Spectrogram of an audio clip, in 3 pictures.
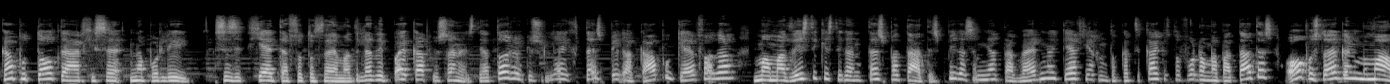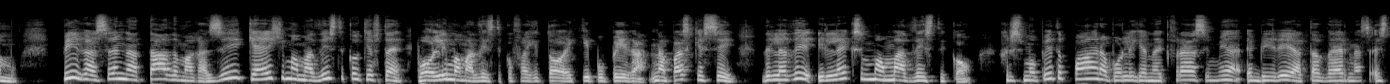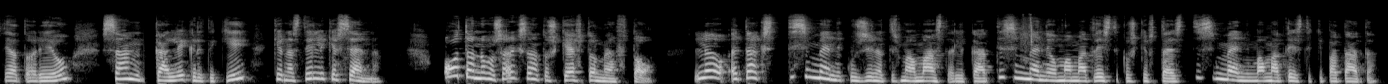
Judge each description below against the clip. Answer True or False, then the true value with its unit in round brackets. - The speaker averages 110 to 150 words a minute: False (160 wpm)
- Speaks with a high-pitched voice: True (195 Hz)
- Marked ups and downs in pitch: True (6.8 semitones)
